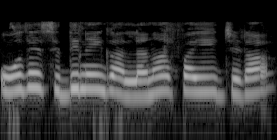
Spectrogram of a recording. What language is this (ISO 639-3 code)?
doi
